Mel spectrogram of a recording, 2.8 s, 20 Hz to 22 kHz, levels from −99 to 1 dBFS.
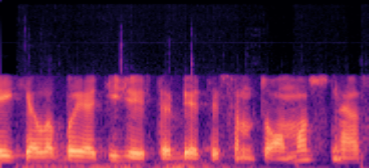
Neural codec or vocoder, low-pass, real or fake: none; 19.8 kHz; real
